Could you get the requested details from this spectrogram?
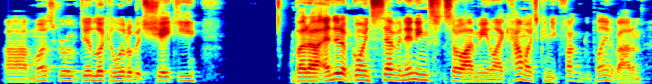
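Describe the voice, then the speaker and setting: A man's voice: on the high side, fast talker. A man giving a casual, heavily profane recap of a baseball series, talking over game footage. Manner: talks over game footage, reviewing plays. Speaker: baseball fan commentator. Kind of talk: casual sports recap commentary.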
